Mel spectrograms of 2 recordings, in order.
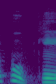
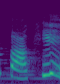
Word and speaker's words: पाखी: मैं श्रीमती कपूर हूं, और यह मेरी बेटी पूकी है। पूकी? यह तो बड़ा अजीब नाम है। दरअसल, मेरा नाम पाखी है। लेकिन नीतू पाखी का उच्चारण नहीं कर पा रही है.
